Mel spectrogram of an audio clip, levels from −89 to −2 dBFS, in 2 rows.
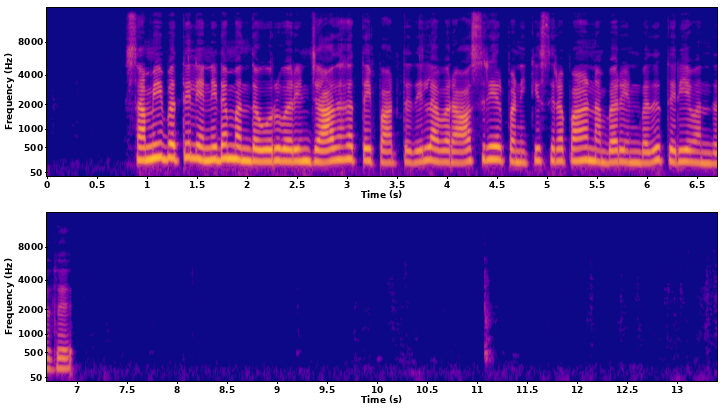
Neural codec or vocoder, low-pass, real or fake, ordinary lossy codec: none; 14.4 kHz; real; none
